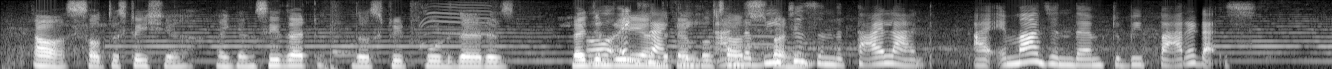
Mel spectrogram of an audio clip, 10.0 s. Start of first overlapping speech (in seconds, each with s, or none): 4.4 s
